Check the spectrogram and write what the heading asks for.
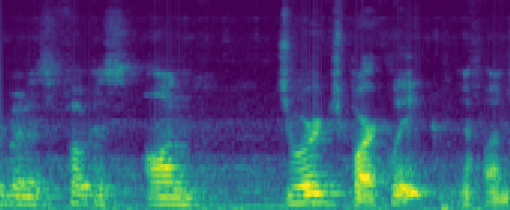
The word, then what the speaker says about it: Berkeley: Barkley but apparently it's in honor of George Barkley he's a philosopher um although and this is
